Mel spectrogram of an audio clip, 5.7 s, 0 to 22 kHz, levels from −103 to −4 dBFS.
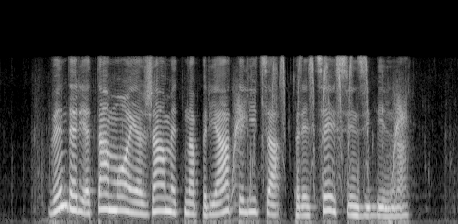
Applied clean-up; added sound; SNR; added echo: neural mask model RNNoise.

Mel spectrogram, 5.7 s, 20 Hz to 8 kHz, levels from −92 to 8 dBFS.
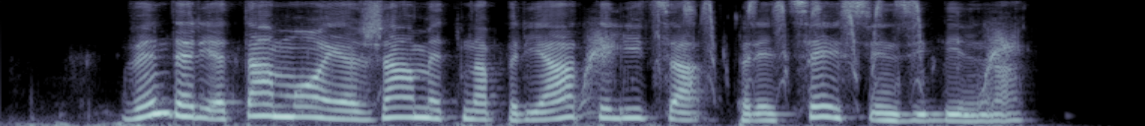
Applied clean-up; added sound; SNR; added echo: neural mask model Resemble Enhance denoiser.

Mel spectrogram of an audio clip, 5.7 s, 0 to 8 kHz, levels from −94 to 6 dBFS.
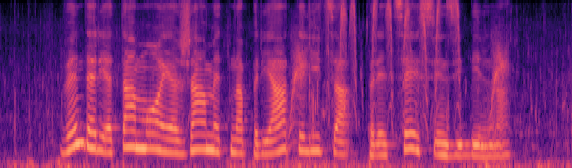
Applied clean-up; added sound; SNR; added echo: none; Waves, surf + Scratching (performance technique); 15 dB; none.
